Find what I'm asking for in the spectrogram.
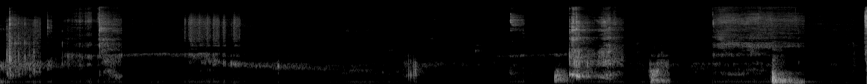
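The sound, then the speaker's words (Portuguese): Someone takes a drink of water, with crinkly bottle handling, a brief sipping trickle and a few soft gulps and clicks spread over several seconds, with no talking. “Hum, desculpa, gente, deixa eu beber um pouco d'água.”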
